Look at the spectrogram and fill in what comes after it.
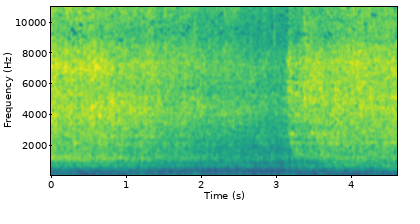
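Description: Spoonfuls of pakora batter frying in hot oil in a wok: the sizzle is loud at first and slowly dies down, then swells again about three seconds in as another spoonful drops in.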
